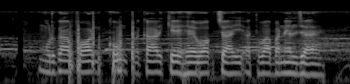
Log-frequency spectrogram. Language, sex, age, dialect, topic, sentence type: Maithili, male, 56-60, Angika, agriculture, question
